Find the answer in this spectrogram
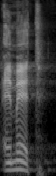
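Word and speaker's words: אמת: conozca la verdad y la palabra verdad en hebreo se pronuncia emet y vamos a ponerla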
